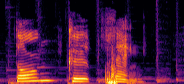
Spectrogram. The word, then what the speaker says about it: 동급생: DONGGEUBSAENG. Again, it's DONGGEUBSAENG. This is pronounced as a three-syllable word. The first syllable is dong, second syllable is gup, and third syllable is seng.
